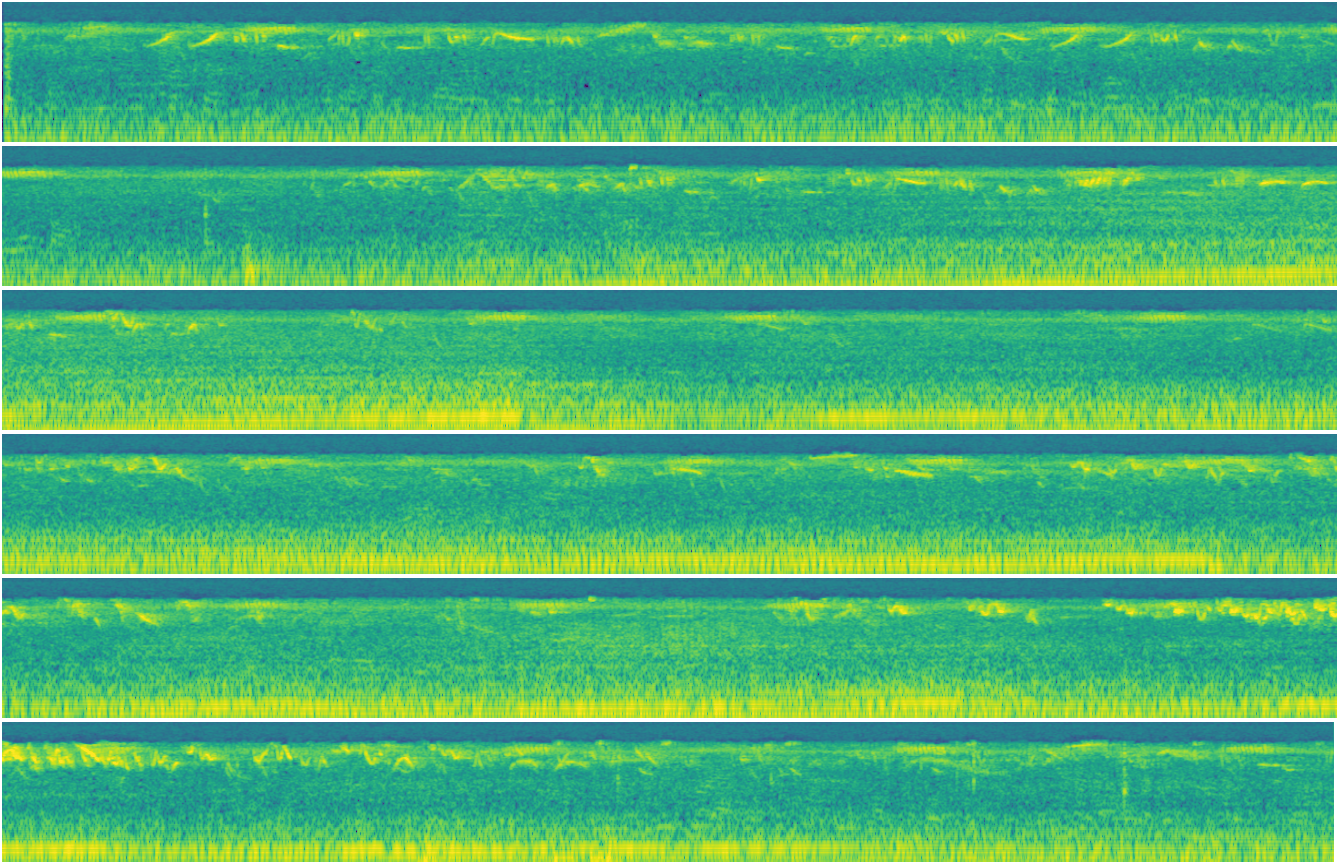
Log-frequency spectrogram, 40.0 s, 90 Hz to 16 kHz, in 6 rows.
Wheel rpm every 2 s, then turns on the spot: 0, 0, 0, 0, 0, 0, 0, 0, 0, 0, 0, 0, 0, 0, 0, 0, 0, 0, 0, 0.
none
